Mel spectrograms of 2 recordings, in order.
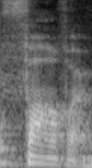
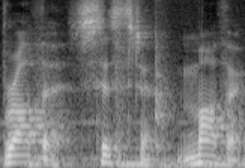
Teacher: La première syllabe est accentuée, la syllabe far. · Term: accent tonique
